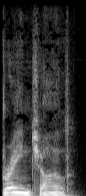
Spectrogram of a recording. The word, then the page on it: brainchild: British English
